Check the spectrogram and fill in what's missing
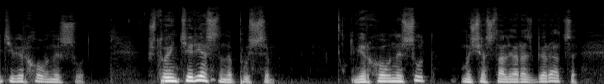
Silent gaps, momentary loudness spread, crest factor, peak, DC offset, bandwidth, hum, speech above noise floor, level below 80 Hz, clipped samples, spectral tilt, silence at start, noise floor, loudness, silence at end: none; 16 LU; 18 dB; 0 dBFS; under 0.1%; 12.5 kHz; none; 40 dB; -46 dBFS; under 0.1%; -8 dB/octave; 0 s; -57 dBFS; -17 LUFS; 0.25 s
